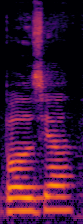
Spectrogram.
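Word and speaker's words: Bozja: There's some reason to believe that Bozia is based off of Polish inspirations, which is a part of the reason why I pronounce it Bozia.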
